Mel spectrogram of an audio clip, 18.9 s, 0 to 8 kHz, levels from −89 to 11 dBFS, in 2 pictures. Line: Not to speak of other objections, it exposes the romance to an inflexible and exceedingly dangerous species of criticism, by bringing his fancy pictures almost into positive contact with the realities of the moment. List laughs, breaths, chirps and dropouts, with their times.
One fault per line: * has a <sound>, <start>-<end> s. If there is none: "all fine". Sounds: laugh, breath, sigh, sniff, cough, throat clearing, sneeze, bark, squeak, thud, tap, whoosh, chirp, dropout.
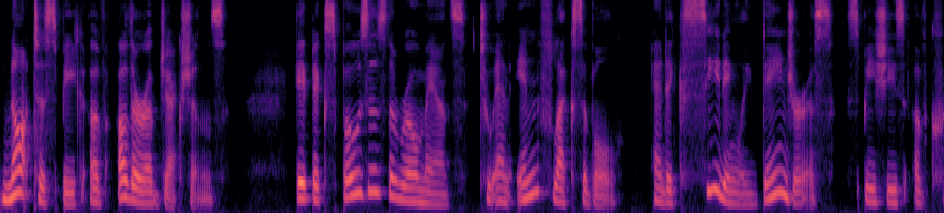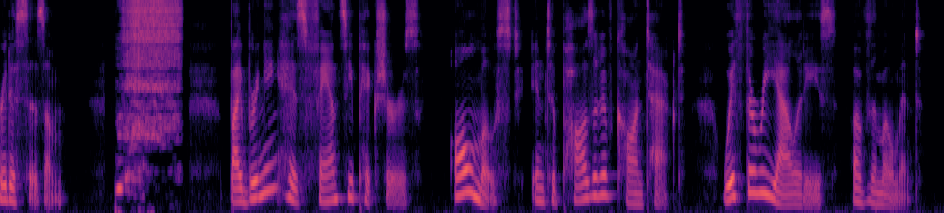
* has a breath, 10.6-11.3 s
